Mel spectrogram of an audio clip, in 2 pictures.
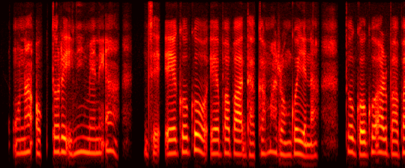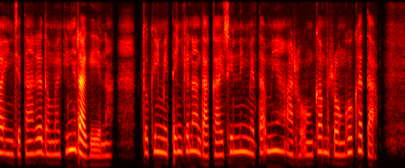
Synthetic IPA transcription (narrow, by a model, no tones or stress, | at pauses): ɔnaʔɔk̚t̪ɔɾɛʔiɲiɲmɛnɛʔa | d͡ʒɛ̰ɛɡɔɡɔɛbabad̪akamaɾɔŋɡɔjɛnat̪ɔɡɔɡɔʔaɾbabaiɲt͡ʃɛt̪anɾɛd̪ɔmɛkiɲɾaɡḭjɛ̰nat̪ɔkiɲmit̪iɲkanad̪akajsinniɲmɛt̪a̰ʔmɛjaaɾɦɔ̰ʔɔŋkamɾɔŋɡɔkat̪a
